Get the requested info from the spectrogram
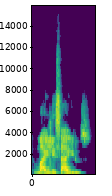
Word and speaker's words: Miley Cyrus: Eh, Miria Cyrus. ¿Es así? ¿O Mila Cyrus? siempre confundo el nombre. ¿Cómo se dice verdad? Miley Cyrus. Miley Cyrus. Sí, sí. Miley Cyrus.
